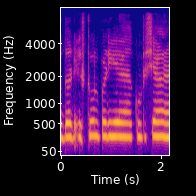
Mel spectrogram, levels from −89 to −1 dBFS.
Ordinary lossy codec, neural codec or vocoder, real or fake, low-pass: MP3, 48 kbps; codec, 24 kHz, 6 kbps, HILCodec; fake; 7.2 kHz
